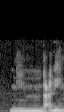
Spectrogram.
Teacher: the nun sakinah is switched into a hidden meme accompanied with a غنة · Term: إقلاب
